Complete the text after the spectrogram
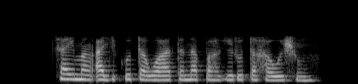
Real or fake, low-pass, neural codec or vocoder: real; 3.6 kHz; none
